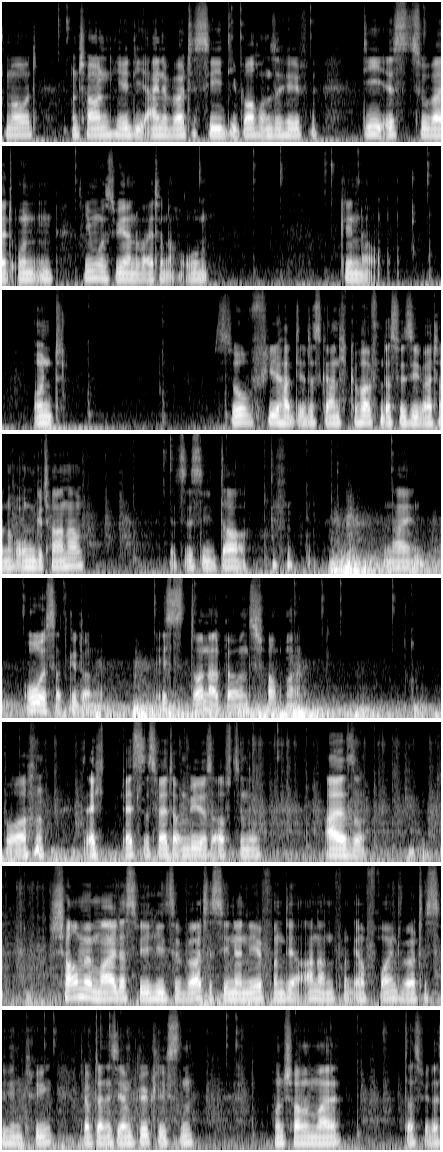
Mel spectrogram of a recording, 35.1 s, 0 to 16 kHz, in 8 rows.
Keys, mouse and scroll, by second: 0.7-3.2 right drag, 2.4-9.7 drag, 7.7-9.6 right drag, 9.3 z, 9.7 middle click, 9.9 click, 11.4-13.0 middle drag, 13.2 z, 13.6 middle click, 14.9-16.8 right drag, 17.2 click, 17.3-18.3 middle drag, 21.7 middle click, 22.2 click, 22.8 middle click, 23.2 z, 24.3-26.5 drag, 26.5-29.5 middle drag, 29.5 g, 31.8-33.3 drag, 32.0 g, 33.3-35.1 middle drag.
